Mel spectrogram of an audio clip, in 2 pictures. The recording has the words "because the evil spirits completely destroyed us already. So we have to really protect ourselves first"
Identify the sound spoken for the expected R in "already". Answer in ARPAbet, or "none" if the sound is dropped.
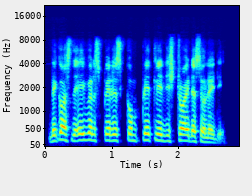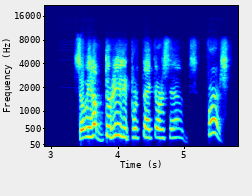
L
